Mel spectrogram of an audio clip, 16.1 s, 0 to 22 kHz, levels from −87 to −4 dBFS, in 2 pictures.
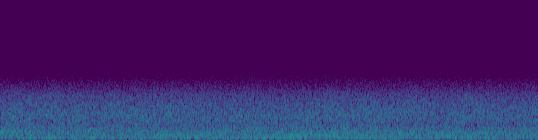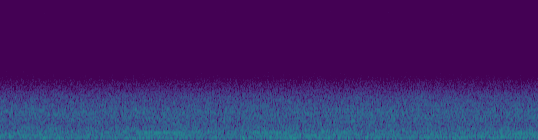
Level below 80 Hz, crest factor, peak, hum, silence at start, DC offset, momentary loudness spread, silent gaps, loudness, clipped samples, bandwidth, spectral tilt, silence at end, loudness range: -60 dBFS; 14 dB; -36 dBFS; none; 0 s; under 0.1%; 2 LU; none; -51 LUFS; under 0.1%; 16.5 kHz; -7.5 dB/octave; 0 s; 1 LU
